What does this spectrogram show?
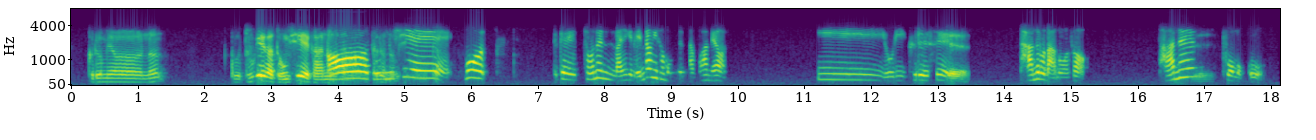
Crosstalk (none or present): present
